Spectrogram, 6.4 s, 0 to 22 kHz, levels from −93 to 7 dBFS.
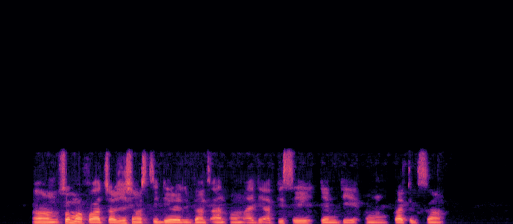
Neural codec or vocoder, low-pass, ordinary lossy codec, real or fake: none; 7.2 kHz; none; real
